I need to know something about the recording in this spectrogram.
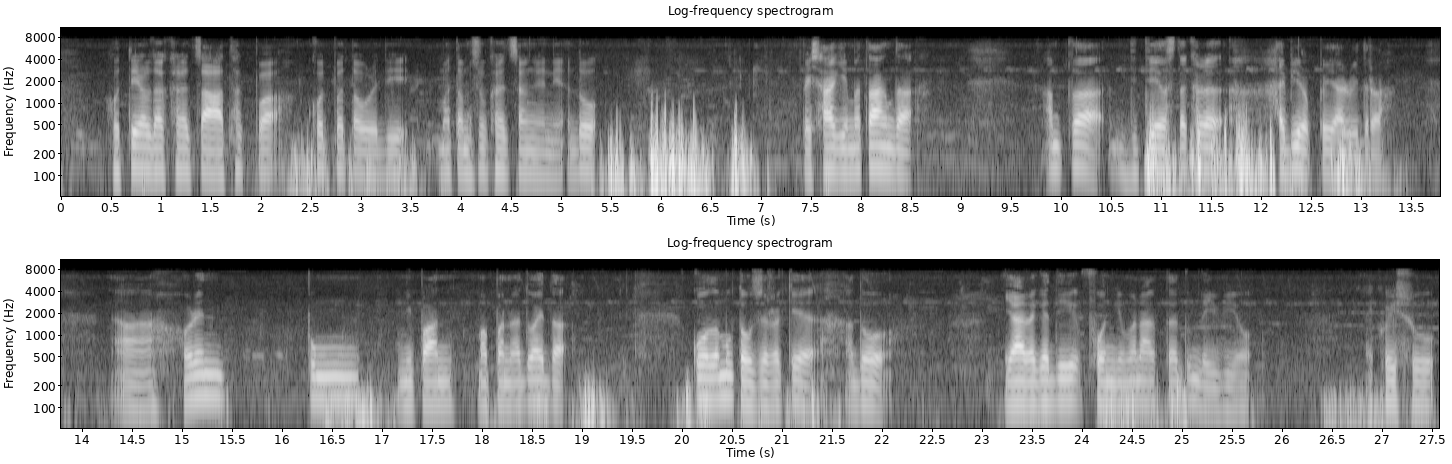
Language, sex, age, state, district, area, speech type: Manipuri, male, 30-45, Manipur, Chandel, rural, spontaneous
